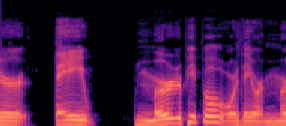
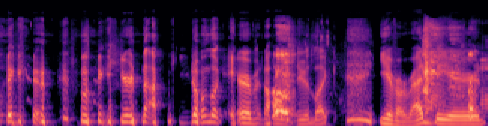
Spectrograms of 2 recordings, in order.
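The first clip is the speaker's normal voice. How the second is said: laughing, pitched way up; 6 semitones higher than usual. Real, not acted. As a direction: break into laughter mid-sentence. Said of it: "laughing at brother's claim".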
